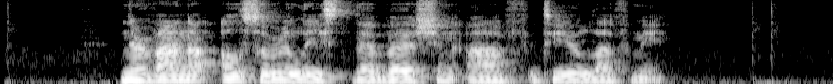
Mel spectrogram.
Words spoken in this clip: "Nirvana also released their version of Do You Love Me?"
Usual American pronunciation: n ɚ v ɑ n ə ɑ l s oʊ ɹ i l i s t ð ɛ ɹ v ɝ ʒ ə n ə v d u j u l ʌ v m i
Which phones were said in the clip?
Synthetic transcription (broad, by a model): n ɚ v ɑ n ə ɑ l s oʊ ɹ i l i s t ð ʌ v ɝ ʃ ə n ə v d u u l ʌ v m i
